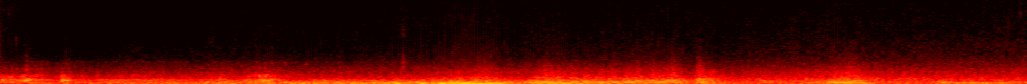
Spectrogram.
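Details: Male harbor seals (Phoca vitulina) tracking females in the mating season, recorded by hydrophone near a bridge, give deep, rumbling underwater growls like distant lorries that grew louder as the recordist drifted away from the bridge.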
